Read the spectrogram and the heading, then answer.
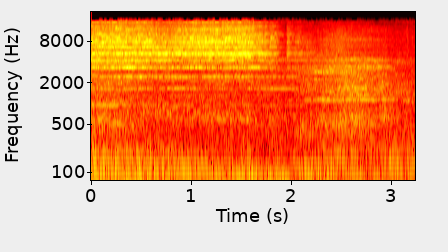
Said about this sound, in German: Weil Straßenbahnen fahren ja auch relativ schnell.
